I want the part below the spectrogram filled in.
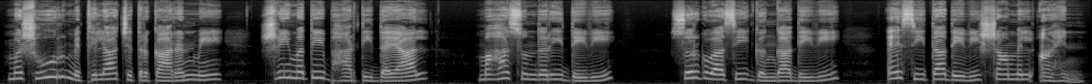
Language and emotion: Sindhi, neutral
